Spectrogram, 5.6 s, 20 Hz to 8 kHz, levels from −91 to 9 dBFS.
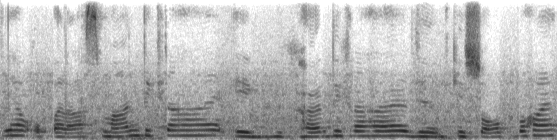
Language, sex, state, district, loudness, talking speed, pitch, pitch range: Hindi, female, Uttar Pradesh, Ghazipur, -14 LUFS, 150 wpm, 260 Hz, 235-295 Hz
